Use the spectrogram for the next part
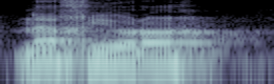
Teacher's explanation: Ta marbutoh dibacanya ujungnya ha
